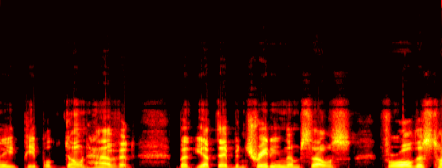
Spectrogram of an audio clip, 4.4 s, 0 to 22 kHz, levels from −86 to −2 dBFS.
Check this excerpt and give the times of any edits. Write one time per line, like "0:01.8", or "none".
none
